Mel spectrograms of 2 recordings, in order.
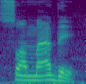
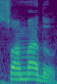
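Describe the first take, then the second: First: The final consonant's echo goes downward, like 'e'. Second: The final consonant's echo goes upward, like 'o'. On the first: The speaker calls it right. "কিন্তু কি বলতে হবে সমাদে" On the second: The speaker calls it wrong. "অধিকাংশ লোক কি বলে সমাদো"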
